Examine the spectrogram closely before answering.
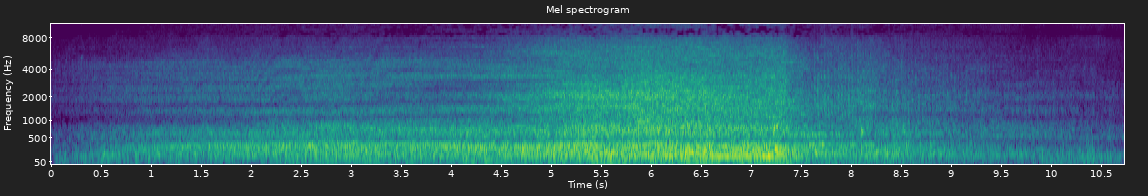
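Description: Nissan Patrol four-wheel drive climbing a soft sand dune track, its engine working under load and its tyres churning the sand. It grows steadily louder as it approaches, passes close about seven seconds in with a sudden drop in level, then fades as it drives away.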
